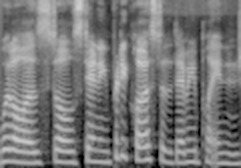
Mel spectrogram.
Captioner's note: none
